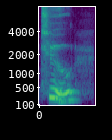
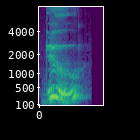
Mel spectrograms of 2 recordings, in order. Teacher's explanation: So in T, your vocal cords, which you can feel here around your Adam's apple, they don't do anything. But for the D sound, they vibrate. So to, you should really, if you try and touch your Adam's apple and you say to, you should feel that the vibration only comes on for the oo sound. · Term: voicing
